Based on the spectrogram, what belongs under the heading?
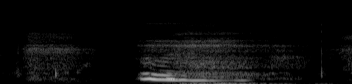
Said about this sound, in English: His breathing has gotten a lot heavier.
